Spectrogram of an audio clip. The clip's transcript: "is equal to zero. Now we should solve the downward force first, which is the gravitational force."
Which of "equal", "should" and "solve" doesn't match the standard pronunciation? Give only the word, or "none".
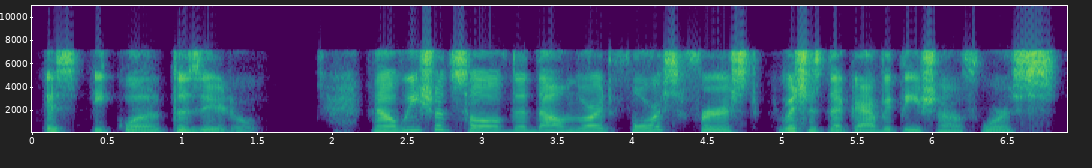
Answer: none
